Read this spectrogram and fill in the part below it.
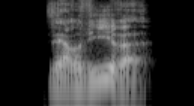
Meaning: inflection of servieren: 1. first-person singular present 2. first/third-person singular subjunctive I 3. singular imperative
- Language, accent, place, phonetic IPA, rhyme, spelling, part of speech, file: German, Germany, Berlin, [zɛʁˈviːʁə], -iːʁə, serviere, verb, De-serviere.ogg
